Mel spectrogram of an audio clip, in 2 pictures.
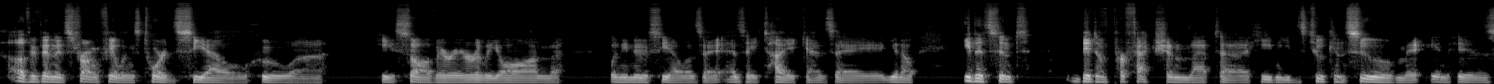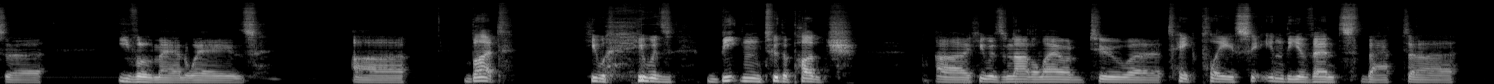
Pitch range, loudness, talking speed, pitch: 100-120 Hz, -26 LUFS, 135 wpm, 110 Hz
